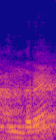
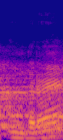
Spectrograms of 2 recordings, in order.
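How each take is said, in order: The two takes are said the same way.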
